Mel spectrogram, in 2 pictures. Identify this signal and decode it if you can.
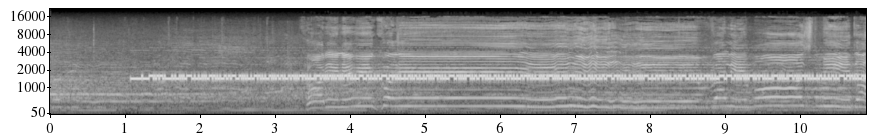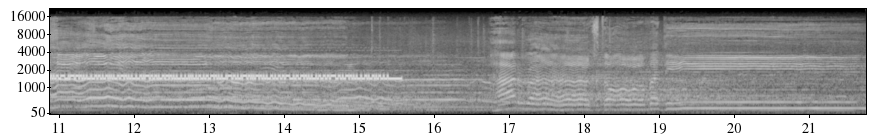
RTTY (75 baud, 170 Hz shift), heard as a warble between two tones, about 1500 Hz centre. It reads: 6516 8941 4874 3444 9025 7214 5432 0707 6364 7225 7497 8900 5544 3634 2105 4293 7047 7387 1622 3034 0892 2850 7721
